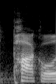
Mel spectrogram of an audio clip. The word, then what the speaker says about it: Pockel: name is pockel that's how you say my last name is pockle it's spelled really yeah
